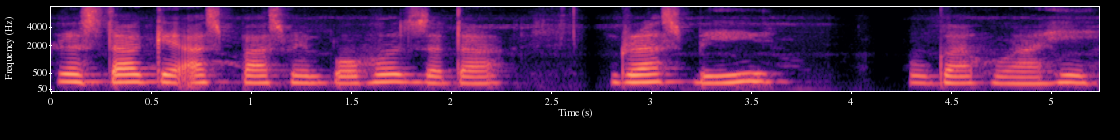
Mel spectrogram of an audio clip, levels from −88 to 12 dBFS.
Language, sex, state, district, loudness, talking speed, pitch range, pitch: Hindi, female, Arunachal Pradesh, Lower Dibang Valley, -16 LUFS, 135 wpm, 205-230 Hz, 215 Hz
